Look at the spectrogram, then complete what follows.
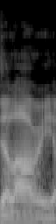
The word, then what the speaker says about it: Illari: It is Illari. I'm just bad. That's actually the correct pronunciation.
